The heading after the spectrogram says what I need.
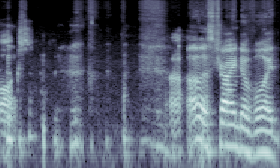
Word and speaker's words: Fuchs: Taymor pronounced it Fuchs on the commentary. But it looks like something else, but we're not. Yeah, I was gonna say it looks like I pronounce it Fox.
